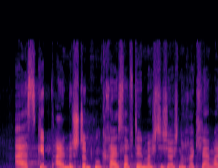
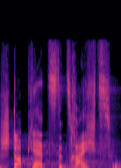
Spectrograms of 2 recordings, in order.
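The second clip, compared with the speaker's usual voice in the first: higher-pitched firm halt; firm love; 6 semitones higher, much slower than usual. Acted. Preacher voices love setting a limit, firm. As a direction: put your foot down. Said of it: "Liebe sagt auch mal".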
